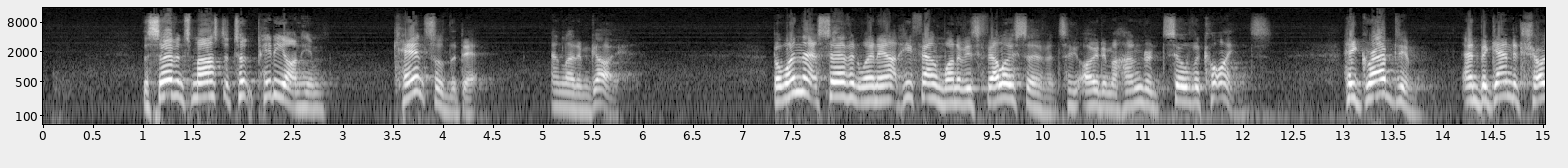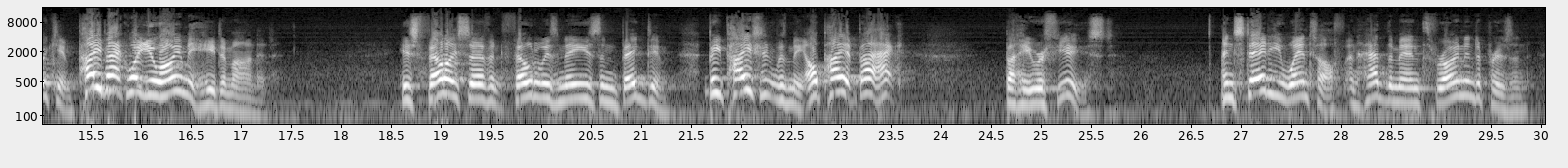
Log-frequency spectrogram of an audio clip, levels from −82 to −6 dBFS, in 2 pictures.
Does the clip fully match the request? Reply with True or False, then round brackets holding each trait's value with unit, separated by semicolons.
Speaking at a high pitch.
True (205 Hz)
